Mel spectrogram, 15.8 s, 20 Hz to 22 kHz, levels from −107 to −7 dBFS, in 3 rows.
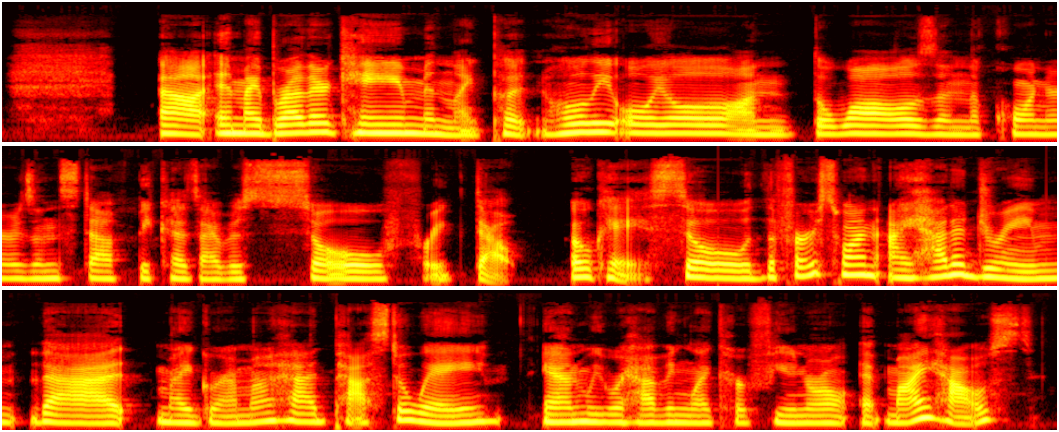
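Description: At 8.86 s and again at 10.50 s the speech has a single sharp click, a thin vertical line in the spectrum. Both are likely dropped samples, just a handful each, so the waveform jumps ahead too briefly to lose any sound.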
